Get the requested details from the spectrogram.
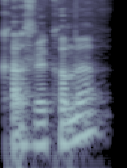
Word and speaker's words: Castle Combe: Ja, also haben dann, glaube ich, noch zwei Stunden weitergeschlafen und sind dann zum Castle Comp, Castle Combe, ja. Castle Combe.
